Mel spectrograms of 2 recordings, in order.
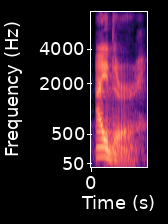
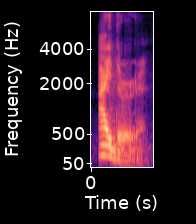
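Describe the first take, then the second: First: It is said in a British accent. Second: The same.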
